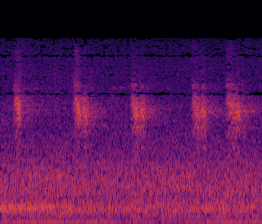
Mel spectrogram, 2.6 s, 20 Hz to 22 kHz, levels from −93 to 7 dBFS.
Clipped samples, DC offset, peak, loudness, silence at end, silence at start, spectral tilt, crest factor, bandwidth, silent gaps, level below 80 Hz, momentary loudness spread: under 0.1%; under 0.1%; -20 dBFS; -34 LUFS; 0 s; 0 s; -3.5 dB/octave; 16 dB; 11.5 kHz; none; -50 dBFS; 4 LU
